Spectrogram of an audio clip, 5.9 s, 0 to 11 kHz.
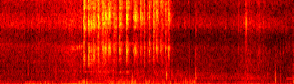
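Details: Chevrolet Trailblazer petrol SUV pulling away, with stored codes P0302 (cylinder 2 misfire) and knock sensor circuit: low engine rumble with a quick run of intermittent light metallic tings on take-off.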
